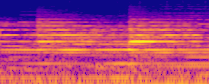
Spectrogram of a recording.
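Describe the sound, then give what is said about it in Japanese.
A church bell rings out with two clear strikes, each leaving a long, rich resonant hum that lingers and overlaps, sounding full with no voices present, heard in the Japanese-style opening theme of a historical TV drama titled Don Francisco. “まずは戦国らしい和風のオープニング曲が始まりしかし途中には聖火や教会の鐘の音が”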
